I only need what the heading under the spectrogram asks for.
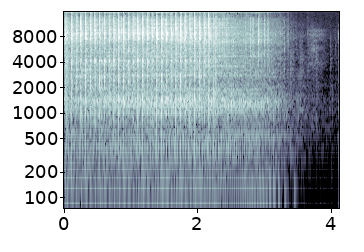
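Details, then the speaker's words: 1980 Yamaha Towny moped, sitting since 1992, on a cold start after a few days off: sharp, raw, loud unmuffled popping, then the engine fades and stalls. Owner suspects the muffler is just a straight pipe inside. Loud exhaust. "What kind of muffler is this? I bet you it's a straight line inside there. I bet that's not even a muffler."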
